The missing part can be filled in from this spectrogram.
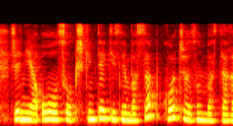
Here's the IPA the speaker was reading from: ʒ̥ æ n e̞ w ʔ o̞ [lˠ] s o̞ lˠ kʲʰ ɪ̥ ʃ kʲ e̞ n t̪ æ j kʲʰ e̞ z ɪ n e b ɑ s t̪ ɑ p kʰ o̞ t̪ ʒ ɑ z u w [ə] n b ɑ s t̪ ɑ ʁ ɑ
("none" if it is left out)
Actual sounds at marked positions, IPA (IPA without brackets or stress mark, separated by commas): lˠ, ə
